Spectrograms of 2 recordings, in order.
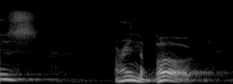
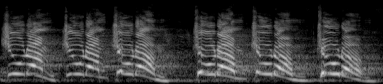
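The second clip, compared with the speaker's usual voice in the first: much higher, louder Cajun yells over and over; frantic screaming; 10 dB louder than usual. Retold or imitated. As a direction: scream it at your son in a panic. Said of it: "Troy Landry is screaming at his son".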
